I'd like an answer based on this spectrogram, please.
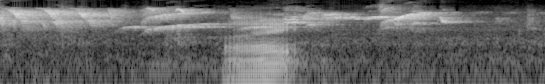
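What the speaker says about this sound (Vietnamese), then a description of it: "Đây là cặp chim giống này." A pair of breeding canaries in a cage chirp with quick high tweets and rising trills, a man's short spoken word briefly cutting in near the middle.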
